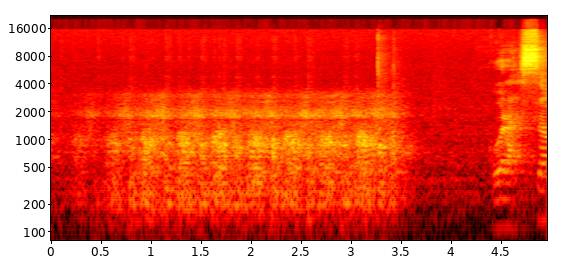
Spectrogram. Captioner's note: heart beat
